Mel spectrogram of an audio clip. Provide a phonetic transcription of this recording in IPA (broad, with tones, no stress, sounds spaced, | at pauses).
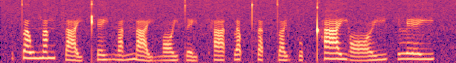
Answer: t̪ ɐ˥ w ŋ ɐ˥ ŋ t͡s aː˨˩ j kʰ e˧ j ŋ ɐ˨˥ n n̪ aː˨˩ j ŋ ɔː˨˧ j t̪ e˨˩ j t͡sʰ aː˧ t̚ l ɐ˥ p̚ t͡s ɐ˧ t̚ t̪ ɐ˨˧ j kʷ ɐ˨ p̚ kʰ aː˥ j ɔː˨˥ j | l e˥ j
